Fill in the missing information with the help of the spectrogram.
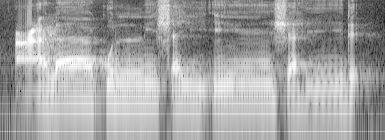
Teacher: Bunyi nunnya samar masuk ke huruf shin, juga tidak masuk seperti idgham sepenuhnya, tapi tidak juga dibaca jelas sepenuhnya, inilah ikhfa gitu ya. · ada tanwin bertemu huruf syin ikhfa. Hakiqi dibaca samar dan dengung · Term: ikhfa haqiqi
